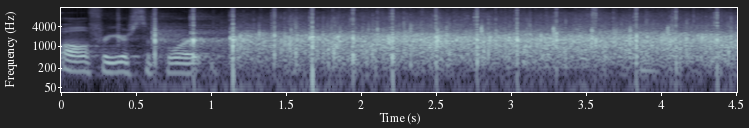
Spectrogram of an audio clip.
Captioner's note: applause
